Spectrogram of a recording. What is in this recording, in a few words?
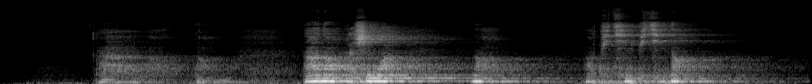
voice pity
